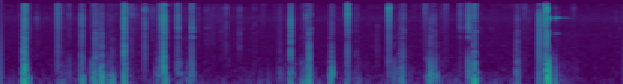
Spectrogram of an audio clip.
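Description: A metal dental pick scrapes and clicks inside the hollow ear canal of a white, soft silicone ear on a binaural microphone. It makes a fast, irregular run of crisp clicks over a muffled, deep low thumping. A louder click near the end leaves a brief, bright metallic ring.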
